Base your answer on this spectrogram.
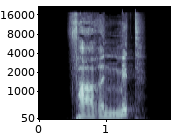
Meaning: inflection of mitfahren: 1. first/third-person plural present 2. first/third-person plural subjunctive I
- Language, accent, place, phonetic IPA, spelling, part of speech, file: German, Germany, Berlin, [ˌfaːʁən ˈmɪt], fahren mit, verb, De-fahren mit.ogg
